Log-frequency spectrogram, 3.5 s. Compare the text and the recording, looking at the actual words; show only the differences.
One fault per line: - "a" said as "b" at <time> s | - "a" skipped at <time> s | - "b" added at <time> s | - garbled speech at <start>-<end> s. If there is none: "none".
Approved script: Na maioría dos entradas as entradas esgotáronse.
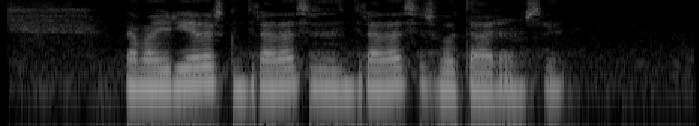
none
